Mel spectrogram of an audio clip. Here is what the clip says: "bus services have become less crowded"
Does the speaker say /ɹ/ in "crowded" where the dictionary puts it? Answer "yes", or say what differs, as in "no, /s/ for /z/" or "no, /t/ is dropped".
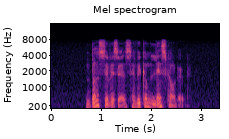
no, /ɹ/ is dropped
